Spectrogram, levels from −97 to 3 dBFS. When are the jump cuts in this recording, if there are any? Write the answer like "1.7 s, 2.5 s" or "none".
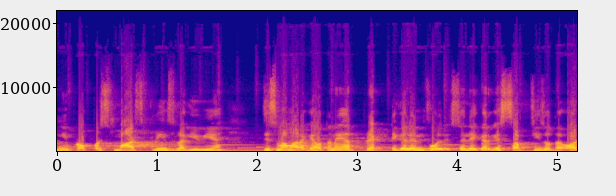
none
